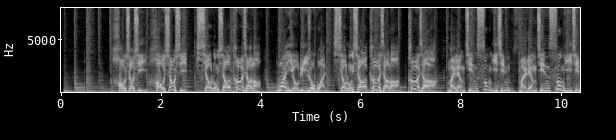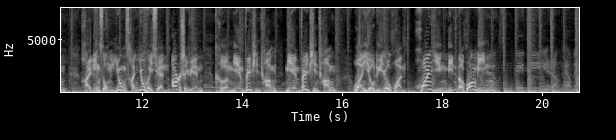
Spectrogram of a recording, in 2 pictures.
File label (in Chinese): 男声小龙虾特价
